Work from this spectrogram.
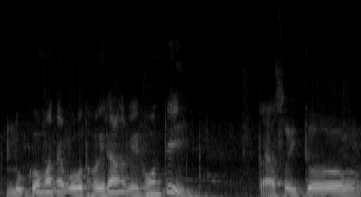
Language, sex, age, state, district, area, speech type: Odia, male, 60+, Odisha, Mayurbhanj, rural, spontaneous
